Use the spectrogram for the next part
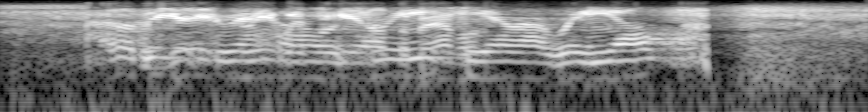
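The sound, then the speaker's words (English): Two voices talk over each other on a narrowband amateur radio channel during a check-in net, their transmissions colliding in a garbled overlap, with a brief drop near the end before the crackling signal resumes. “All right, I had a double there.”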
